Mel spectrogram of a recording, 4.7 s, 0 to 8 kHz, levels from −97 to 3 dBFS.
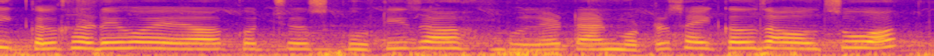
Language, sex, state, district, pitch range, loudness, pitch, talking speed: Punjabi, female, Punjab, Kapurthala, 275-315 Hz, -15 LUFS, 300 Hz, 165 wpm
